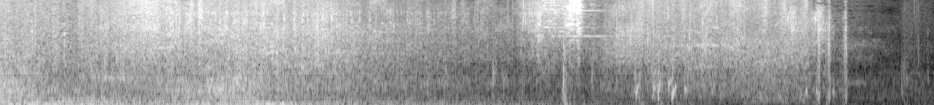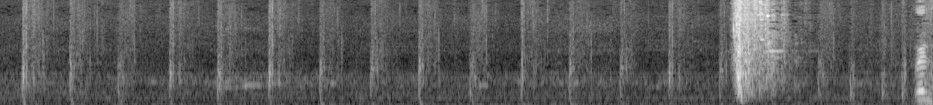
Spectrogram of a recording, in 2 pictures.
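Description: An Incendio fire spell cast in Hogwarts Legacy bursts out as a loud roaring whoosh for about five seconds, then drops to faint clicks and steps with one more short burst near the end.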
